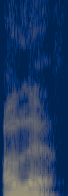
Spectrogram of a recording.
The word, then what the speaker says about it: aleph: So we have the letter aleph. Now, first letter in the alphabet, but it is a silent letter. Okay? Doesn't have a sound of its own, but it has this series of dots underneath it.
